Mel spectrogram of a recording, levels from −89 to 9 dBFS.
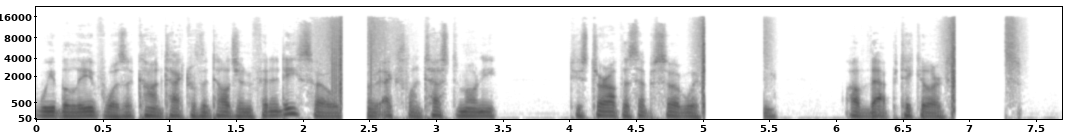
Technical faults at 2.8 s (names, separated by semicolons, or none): wireless microphone squelch dropout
